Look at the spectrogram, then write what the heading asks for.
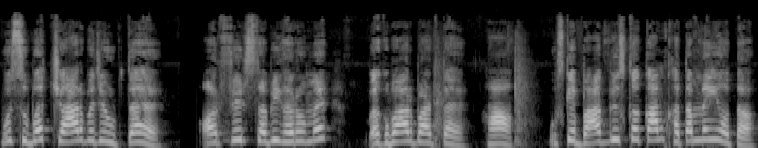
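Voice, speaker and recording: A man's voice: sits high, unhurried, mellow, no echo. Vivek, a man voicing a kind, preachy husband. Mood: scolding. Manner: earnest, lecturing. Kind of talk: cartoon voice acting.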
